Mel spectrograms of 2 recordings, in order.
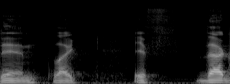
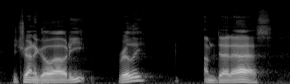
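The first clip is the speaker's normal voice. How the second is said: laid-back, casual, slangy youthful talk; 4 semitones higher, 7 dB louder than usual. Showing how to talk like the youngsters: casual youthful slang. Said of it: "you have to almost go like".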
